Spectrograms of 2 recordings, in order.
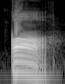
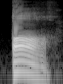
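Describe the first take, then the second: Both takes have the same delivery.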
